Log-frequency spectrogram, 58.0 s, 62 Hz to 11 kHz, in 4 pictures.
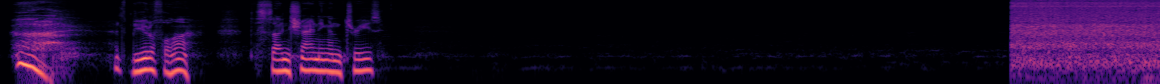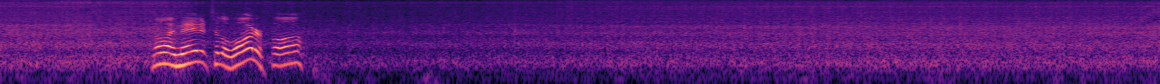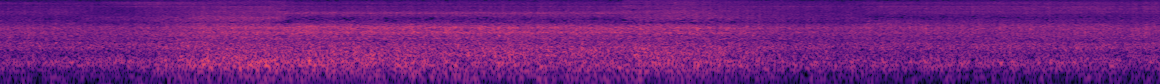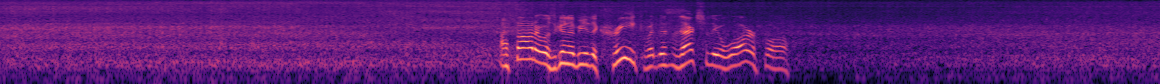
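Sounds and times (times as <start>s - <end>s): waterfall rushing: 12.6s - 58.0s.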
